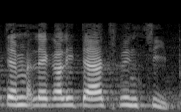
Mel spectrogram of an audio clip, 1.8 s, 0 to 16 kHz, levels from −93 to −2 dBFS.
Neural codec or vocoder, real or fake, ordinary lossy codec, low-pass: none; real; none; 7.2 kHz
